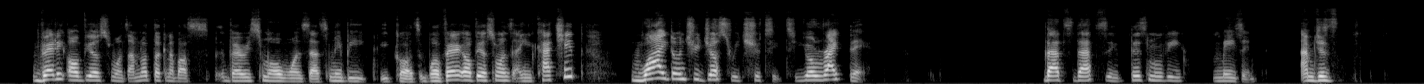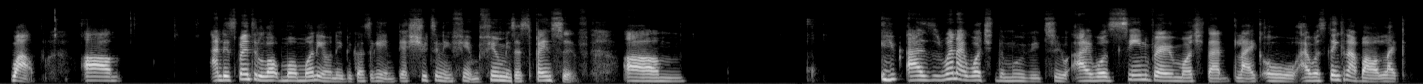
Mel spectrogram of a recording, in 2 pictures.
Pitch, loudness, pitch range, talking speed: 180 Hz, -18 LUFS, 160-200 Hz, 170 wpm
